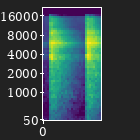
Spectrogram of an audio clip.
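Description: A steel tapered bearing race, driven into the wheel hub of an Austin-Healey Bugeye Sprite's front suspension with a race tool and hammer, is tapped twice. Each tap gives a sharp, bright metallic strike with a short ring. The solid "thunk thunk" shows the race is pressed all the way down against its seating surface and fully seated.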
